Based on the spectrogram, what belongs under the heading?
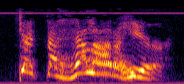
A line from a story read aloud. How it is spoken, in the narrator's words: Annie screamed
